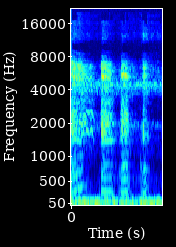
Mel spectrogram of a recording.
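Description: A Rouen duck quacks close by in a short series of three or four raspy, nasal calls at a steady rhythm, heard alone near a pond draining into a greenhouse.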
